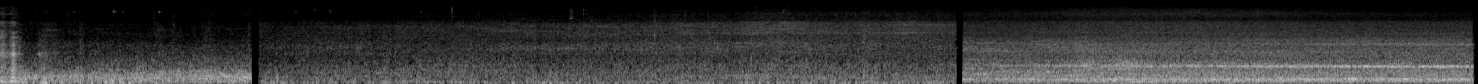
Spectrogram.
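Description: A Gwangju Metro Line 1 subway train moving at the platform behind glass platform screen doors, heard as a low rumble with a steady high electric whine, in the last four seconds or so. Before that come a few seconds of street noise and then quieter station ambience.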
